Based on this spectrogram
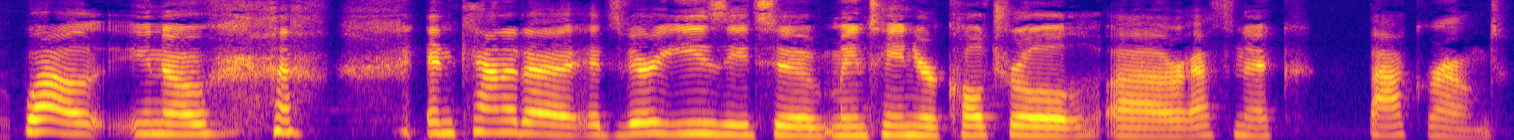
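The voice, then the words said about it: Canadian English accent. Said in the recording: “you have a very Canadian accent”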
